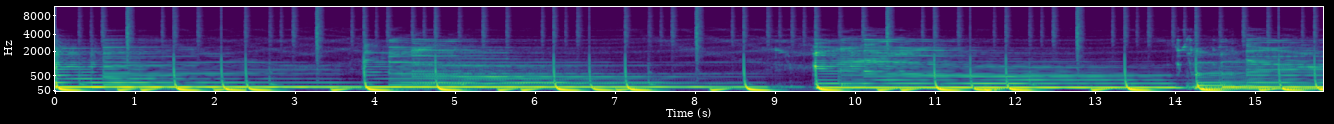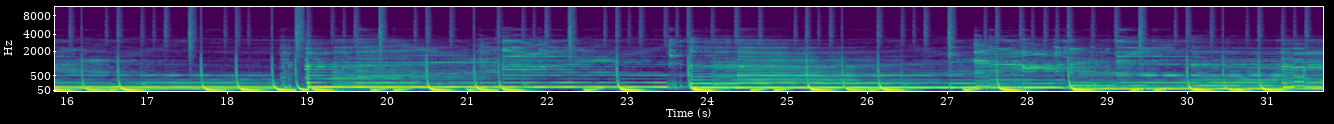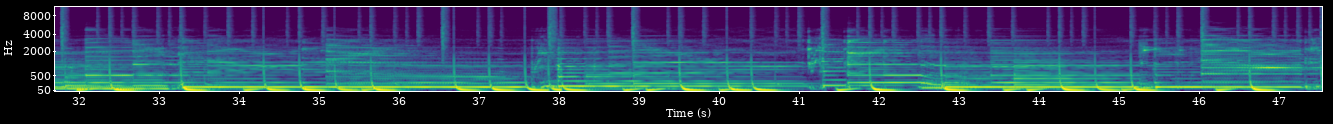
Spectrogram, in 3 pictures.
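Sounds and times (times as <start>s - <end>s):
drums: 0.0s - 47.5s
guitar riff without delay: 0.0s - 47.5s.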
